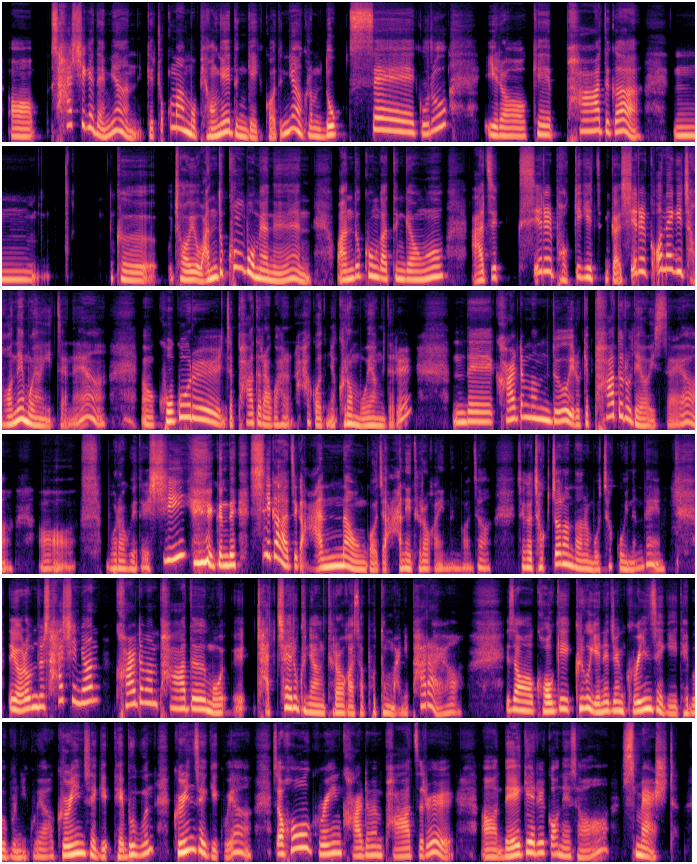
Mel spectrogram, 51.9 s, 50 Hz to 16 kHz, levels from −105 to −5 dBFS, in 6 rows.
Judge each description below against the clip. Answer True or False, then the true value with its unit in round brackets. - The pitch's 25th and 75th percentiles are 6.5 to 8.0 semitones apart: True (7.1 semitones)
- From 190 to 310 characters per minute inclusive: True (290 characters per minute)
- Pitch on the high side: True (195 Hz)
